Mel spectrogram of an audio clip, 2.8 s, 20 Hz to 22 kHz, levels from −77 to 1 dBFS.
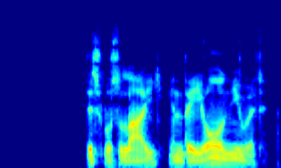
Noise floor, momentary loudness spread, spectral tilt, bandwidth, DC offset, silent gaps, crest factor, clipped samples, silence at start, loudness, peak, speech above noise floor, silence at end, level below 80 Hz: -79 dBFS; 8 LU; -5 dB/octave; 13 kHz; under 0.1%; none; 22 dB; under 0.1%; 0.85 s; -29 LUFS; -8 dBFS; 50 dB; 0.2 s; -62 dBFS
